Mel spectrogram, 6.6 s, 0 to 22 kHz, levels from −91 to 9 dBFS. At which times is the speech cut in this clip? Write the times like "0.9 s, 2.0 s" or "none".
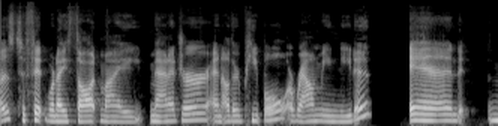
none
